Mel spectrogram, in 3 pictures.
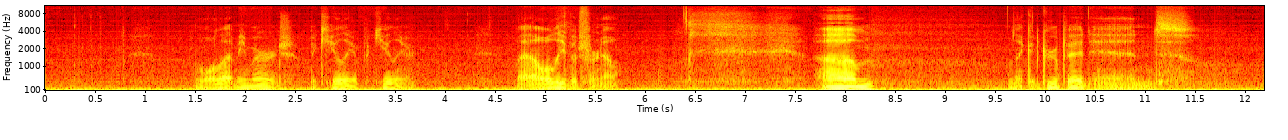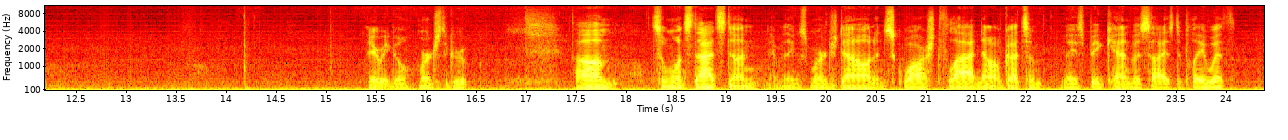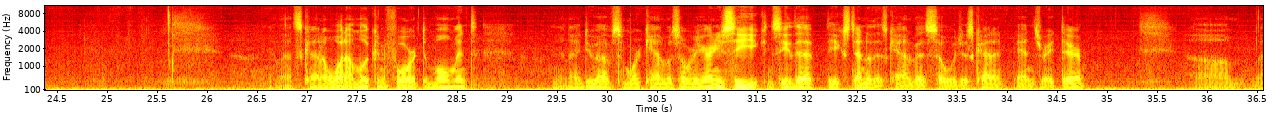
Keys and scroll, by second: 5.2 super+g, 14.1 super+e, 23.8 super+z, 34.4 super+z.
